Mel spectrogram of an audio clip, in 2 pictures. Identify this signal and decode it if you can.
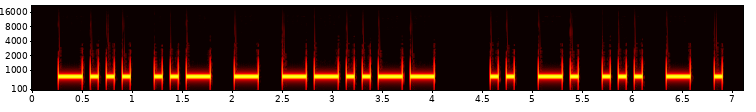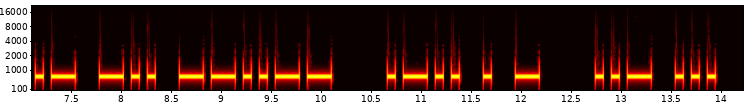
Morse code, heard as a keyed tone, about 15 wpm, 700 Hz. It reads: BUT, INSTEAD, LET US
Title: Sentences from Top 1500 Words 15wpm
